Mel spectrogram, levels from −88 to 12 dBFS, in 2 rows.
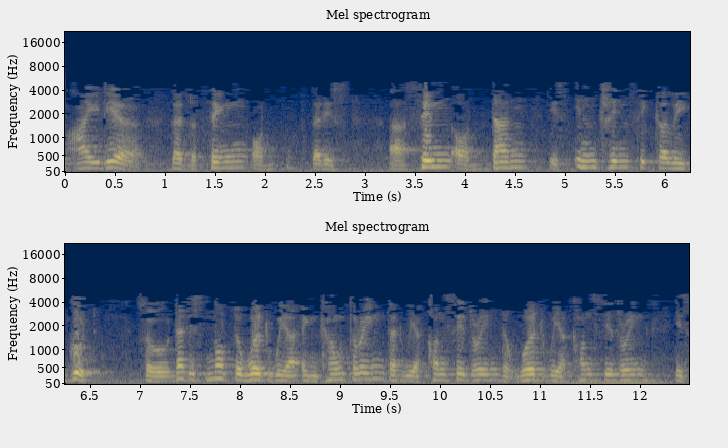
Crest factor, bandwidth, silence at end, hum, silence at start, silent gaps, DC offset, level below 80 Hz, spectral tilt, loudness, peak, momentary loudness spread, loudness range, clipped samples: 18 dB; 5.2 kHz; 0 s; none; 0 s; none; under 0.1%; -44 dBFS; -11 dB/octave; -20 LUFS; 0 dBFS; 13 LU; 3 LU; under 0.1%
